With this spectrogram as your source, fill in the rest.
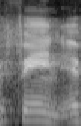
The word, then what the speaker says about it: feign: फिर इसके बाद आपके पास वर्ड, नेक्स्ट वर्ड बुक में फेन, FEIGN फेन, FEIGN फेन. इसमें आपके पास G लेटर जो है ना ये साइलेंट है, FEIGN फेन.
